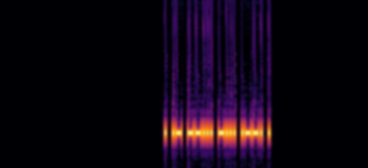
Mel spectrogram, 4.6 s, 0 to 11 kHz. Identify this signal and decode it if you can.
Morse code, heard as a keyed tone, about 54 wpm, 700 Hz. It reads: EA7BPE
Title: DXCC-100 Call Signs - 6 Characters - 50wpm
